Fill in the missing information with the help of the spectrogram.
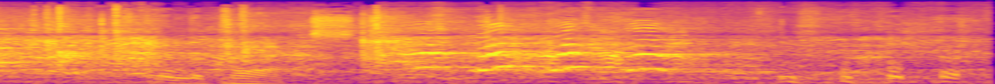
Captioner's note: audience laughing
